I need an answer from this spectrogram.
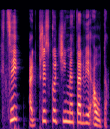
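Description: An eager, boastful little dwarf boy from a storybook, read out by a woman, lifted a little higher than a plain reading voice. He rattles off his explanations in quick, excited bursts. The recording is dry and close. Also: no echo.

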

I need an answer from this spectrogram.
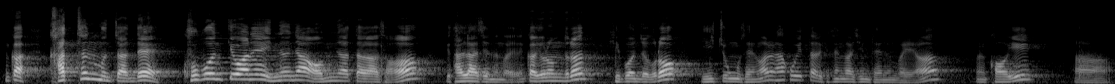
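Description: High lively guy lecturing, keeps asking quiz questions, middle-aged. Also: normal speed. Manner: animated, drills terms with "자" and quiz-style questions. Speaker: exam prep lecturer. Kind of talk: classroom lecture.

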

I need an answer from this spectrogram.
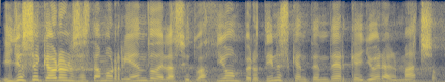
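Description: Preacher in a reverberant hall. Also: male voice, high voice, expressive, fast talker. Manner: vivid storytelling with acted-out scenes. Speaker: pastor. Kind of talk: sermon. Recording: long hall reverb with soft music.

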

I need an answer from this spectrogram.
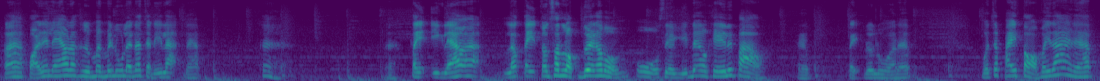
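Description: Chatty male game streamer from Thailand, high and bright, casual commentary with lots of polite filler. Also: fast talker, faint music behind. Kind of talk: casual gameplay commentary and story reading.

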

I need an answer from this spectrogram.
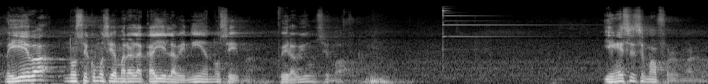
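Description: A man with a Peruvian accent, hosting a comedy podcast, telling a crude story in an animated way, dropping tag questions all the time. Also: mid-range voice, fast, long reverb tail, a little hiss or hum. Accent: Peruvian Spanish.

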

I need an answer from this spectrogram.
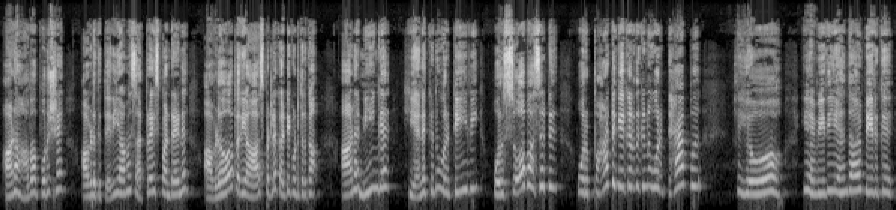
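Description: An envious young wife in a cartoon drama, as a man puts her on, nagging and whining without a pause. The voice sits high and the words tumble out fast. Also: lively intonation. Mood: lamenting. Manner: nagging, whining, quick and insistent. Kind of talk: Tamil cartoon voice acting.

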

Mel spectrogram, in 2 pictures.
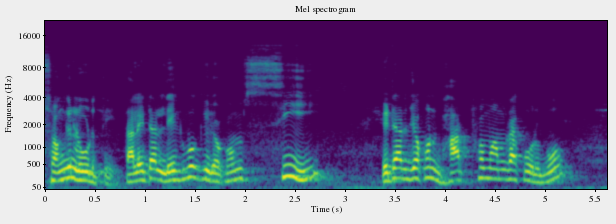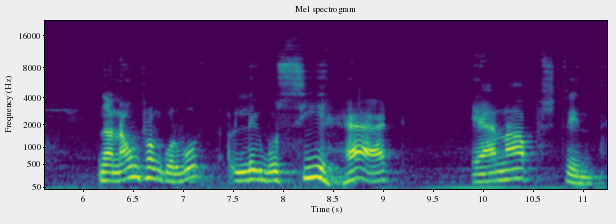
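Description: A high-pitched man with a Bengali accent walks students through grammar exercises. He reads each example sentence slowly and deliberately, then explains the rule step by step. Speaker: English grammar teacher.

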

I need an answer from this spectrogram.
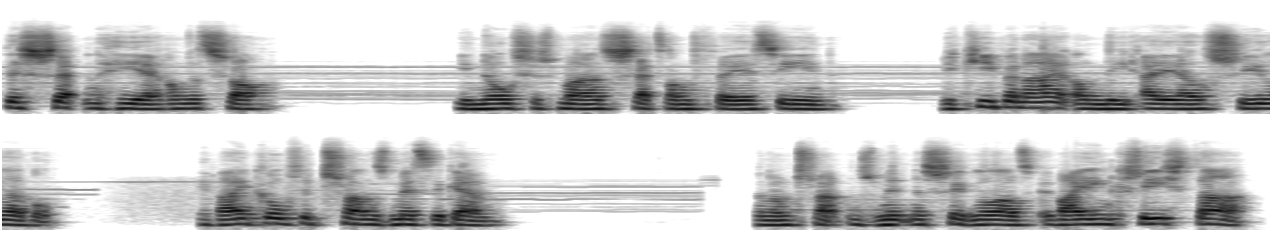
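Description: A middle-aged amateur radio video maker runs through an informal tech tutorial, demonstrating software one step at a time and speaking plainly to "guys." His darkish voice sits at medium pitch with little variation and a moderate pace, captured close on a pop-filtered boom-arm mic in his small, untidy home office.

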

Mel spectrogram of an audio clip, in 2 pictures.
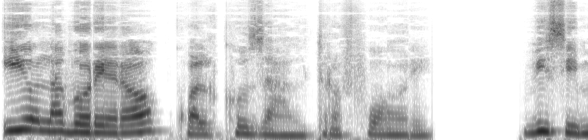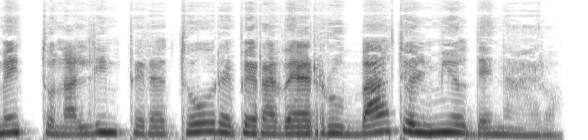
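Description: A woman voicing a proud, quick-tempered male merchant in a storybook tale, accusing at first and humbled later. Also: lowish voice, expressive, darkish tone, no echo, studio quality. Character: proud angry male merchant who loses his coins.

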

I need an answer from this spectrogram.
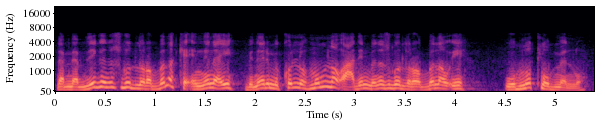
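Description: Fast-talking Egyptian man teaching kids. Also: on the high side, animated, husky, dull audio. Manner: questioning, coaxing the children. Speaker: religious teacher for children. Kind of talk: teaching children how to pray.

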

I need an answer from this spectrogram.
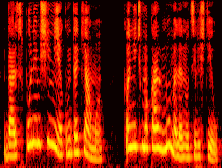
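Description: A woman voicing a big, foolish, ugly horned male devil in a spoken fairy tale, loud, greedy and boastful. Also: sits high, big pitch swings.

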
